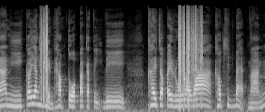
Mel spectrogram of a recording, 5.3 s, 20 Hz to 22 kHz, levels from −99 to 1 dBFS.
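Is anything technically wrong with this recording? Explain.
Yes. There are two bursts of cable scratch noise, from 0.79 to 0.96 s and from 3.57 to 4.06 s. Each is dense, uneven scratching or rustling that sits roughly 5 dB above the speech. The likely cause is a worn cable, connector or control being moved, so its contact resistance shifts rapidly and injects noise. Isolated clicks would be single sharp ticks, but here the noise comes in dense, uneven bursts.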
